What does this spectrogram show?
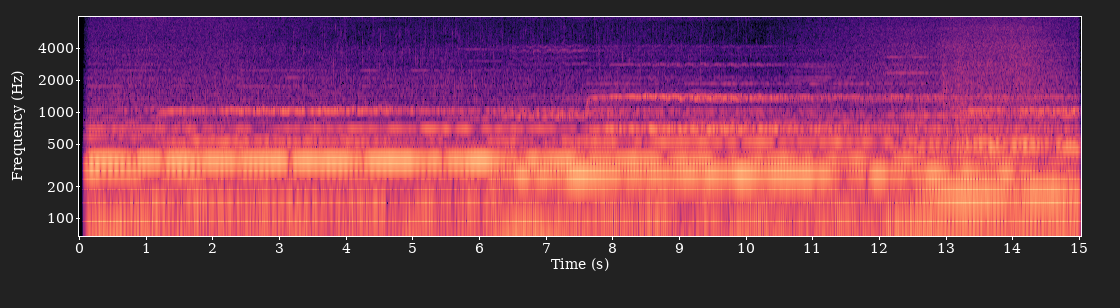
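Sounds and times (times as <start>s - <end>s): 
meditation water sounds: 0.1s - 15.0s.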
